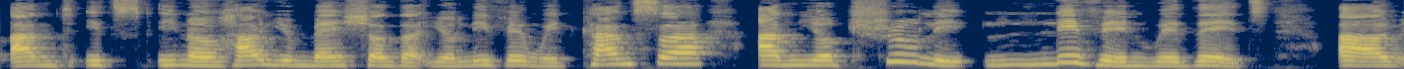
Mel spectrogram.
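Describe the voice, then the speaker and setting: Middle-aged woman, podcast host, warm encouraging interviewer. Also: medium pitch.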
